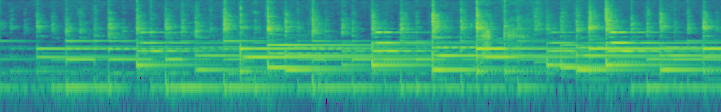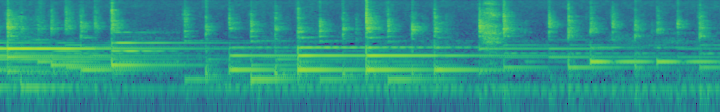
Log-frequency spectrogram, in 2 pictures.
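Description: A handpan made by the South African company Pan Ink SA played solo, a steady stream of struck metallic notes ringing and overlapping into a warm, sustained melody with a low hum underneath, fairly loud, with no voices.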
